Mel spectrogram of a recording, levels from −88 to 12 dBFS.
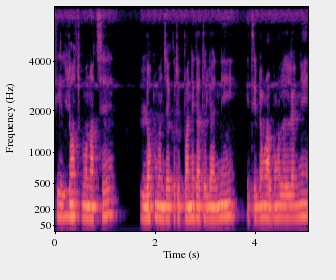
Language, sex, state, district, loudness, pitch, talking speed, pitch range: Odia, male, Odisha, Malkangiri, -18 LUFS, 115 Hz, 130 wpm, 115-125 Hz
